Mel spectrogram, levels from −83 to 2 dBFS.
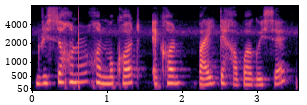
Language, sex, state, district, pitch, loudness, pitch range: Assamese, female, Assam, Sonitpur, 250 Hz, -20 LUFS, 230-255 Hz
